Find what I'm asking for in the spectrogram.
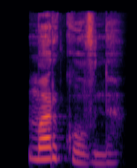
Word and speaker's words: Морковна: По имени-отчеству, но последнее произносил на своеобразный манер, с ударением на букву О. Морковна.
